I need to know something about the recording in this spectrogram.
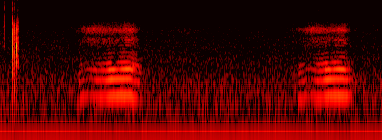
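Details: Two-year-old pet snoring in sleep: two slow, buzzing snores about three seconds apart in a quiet room, after a brief knock at the start.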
